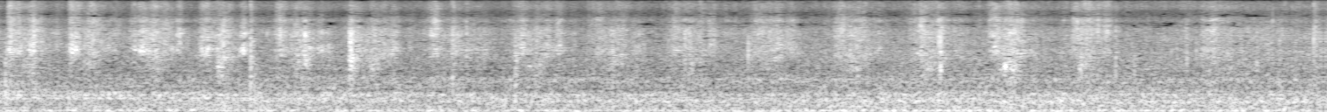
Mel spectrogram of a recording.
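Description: Green beans and onions frying in butter in a cast-iron skillet: a steady sizzling hiss with scattered crackling pops.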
